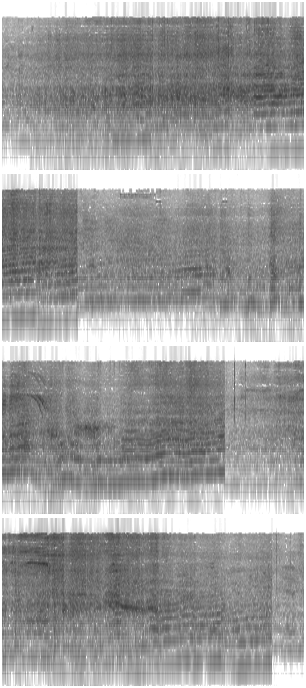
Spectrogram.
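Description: Rally car engine at full throttle, its pitch climbing again and again and dropping away between, as it shifts up, lifts and accelerates through the stage. The sound cuts off suddenly a few times.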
